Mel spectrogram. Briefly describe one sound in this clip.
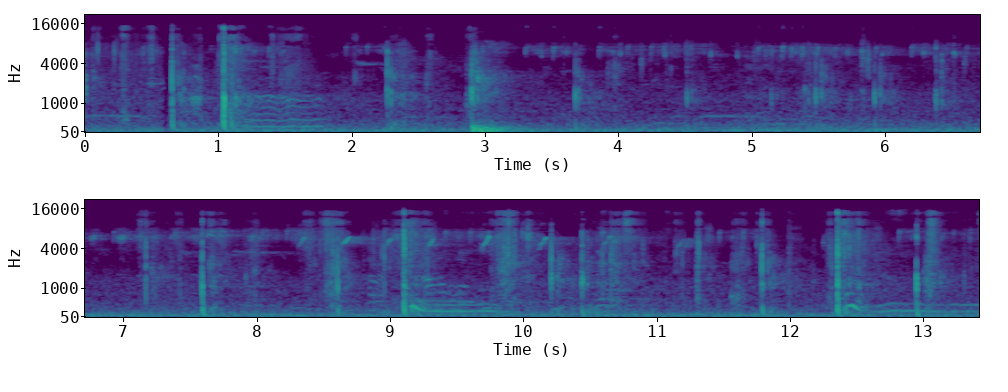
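A paddle smacks a ball outdoors.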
